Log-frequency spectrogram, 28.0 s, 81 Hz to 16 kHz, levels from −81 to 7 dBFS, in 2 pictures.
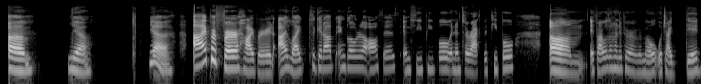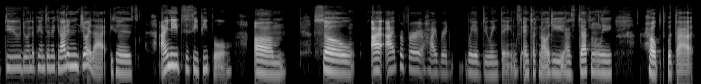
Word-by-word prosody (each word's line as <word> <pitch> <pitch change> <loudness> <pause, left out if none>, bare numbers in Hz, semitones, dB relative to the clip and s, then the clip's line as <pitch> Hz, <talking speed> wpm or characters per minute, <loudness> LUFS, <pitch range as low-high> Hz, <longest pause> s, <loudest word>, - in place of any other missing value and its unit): Um. 200 -1 +7 0.7
Yeah. 200 -4 -2 1.2
Yeah. 310 - +1 0.4
I 275 +7 +10
prefer 225 - +7
hybrid, 180 -5 -1
I - - +4
like 185 -4 -3
to 255 - -12
get 230 -1 -8
up 225 +1 -3
and 235 +2 -12
go 225 0 -8
to 225 - -13
the 225 - -10
office 215 +2 -8
and 200 +2 -10
see 205 0 -17
people 210 -1 -10
and 190 +1 -8
interact 185 -4 -5
with 195 0 -17
people. 220 +3 -10 0.7
Um, 180 -5 +5 0.2
if 195 +1 -6
I 185 0 -2
was 215 +2 -9
100% 220 -5 -12
remote, 170 +1 -10
which 185 - -8
I 160 - -5 0.3
did 180 +3 -7
do 230 0 -9
during 225 +1 -12
the - - -10
pandemic, 230 -1 -10
and 220 -1 -3
I 230 - +5
didn't 255 0 -2
enjoy 255 +1 -2
that, - - -5
because 170 -2 -7 0.5
I - - +5
need 265 -1 +3
to 220 -5 -10
see 205 -2 -8
people. 210 -2 -10 0.4
Um, 160 -2 +1 0.6
so 175 -5 +2 0.3
I 200 0 +8
I 205 +1 +3
prefer 210 -4 -8
a - - -15
hybrid 170 -1 -12 0.3
way 170 -2 -7
of 160 -1 -19
doing 155 -1 -14
things, 265 - -14
and 170 - -6
technology 175 0 -6
has 165 -2 -10
definitely 175 -2 -3 0.6
helped - - +2
with - - -5
that. - - 0
200 Hz, 140 wpm, -23 LUFS, 175-225 Hz, 1.2 s, I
